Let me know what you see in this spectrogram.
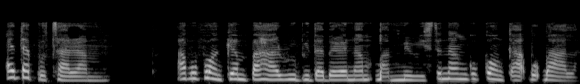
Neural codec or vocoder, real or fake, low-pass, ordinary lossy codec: none; real; 7.2 kHz; none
